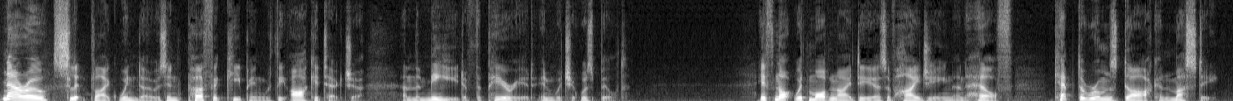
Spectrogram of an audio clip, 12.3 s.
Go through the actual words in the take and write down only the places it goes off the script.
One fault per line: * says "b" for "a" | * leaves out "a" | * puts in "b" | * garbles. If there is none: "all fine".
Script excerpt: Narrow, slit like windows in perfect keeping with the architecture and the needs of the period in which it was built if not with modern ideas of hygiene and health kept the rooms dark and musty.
* says "need" for "needs"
